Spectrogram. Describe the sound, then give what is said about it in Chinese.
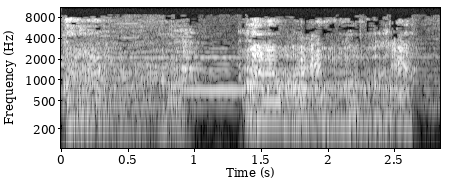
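A big dog snorts contemptuously through its nose in two low, grumbling bursts, separated by a short pause. “可是大狗 Big Dog 看见他，只是用鼻子轻蔑地哼哼了两声，”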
